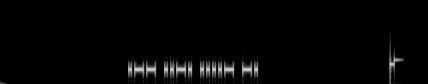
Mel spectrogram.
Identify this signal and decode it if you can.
Morse code, heard as a keyed tone, about 40 wpm, 700 Hz. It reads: WF4N
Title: USA Call Signs - 4 Characters - 2x Character Spacing - 40wpm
